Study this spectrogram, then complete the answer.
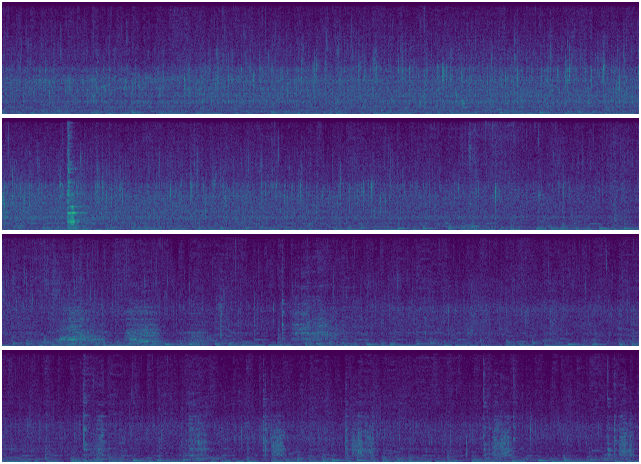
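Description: Scallops searing in a hot pan for a seafood jollof-risotto make a soft, steady frying hiss, with occasional louder spatters and light pops toward the end.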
